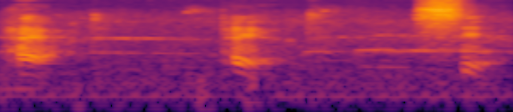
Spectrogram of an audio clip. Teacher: listen for that diphthong, that short vowel sound followed by that slight schwa sound. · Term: off-glide schwa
